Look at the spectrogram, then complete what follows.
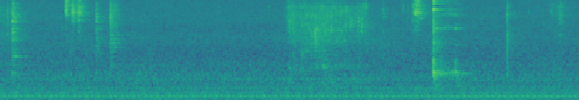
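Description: Milk being poured into an aluminium pressure cooker of cooked moong dal: a faint liquid splash about three seconds in, then a single light clink, over a low steady hum.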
